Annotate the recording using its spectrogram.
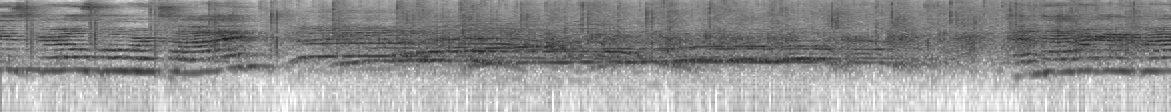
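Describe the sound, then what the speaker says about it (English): Crowd applause at a rockabilly pin-up pageant, a dense steady patter of clapping carrying through the whole stretch, with voices and cheers layered over it. "give me a huge round of applause for all of these girls one more time"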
